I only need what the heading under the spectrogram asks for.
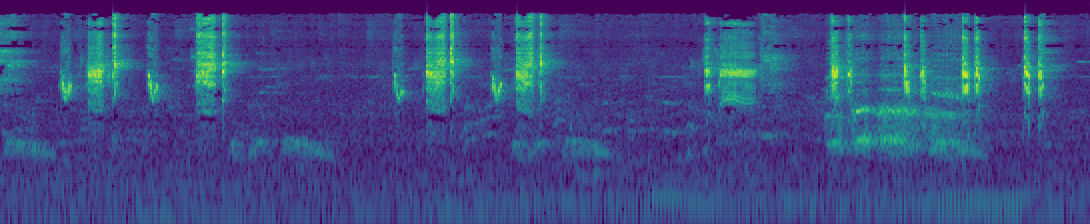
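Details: Long-tailed shrike singing in the afternoon, giving harsh broadband squawked notes in short clusters, some paired, with irregular gaps and a louder noisy burst near the end over a low hum.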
